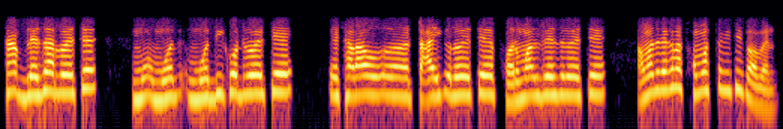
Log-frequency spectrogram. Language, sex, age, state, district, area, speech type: Bengali, male, 18-30, West Bengal, Jalpaiguri, rural, conversation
